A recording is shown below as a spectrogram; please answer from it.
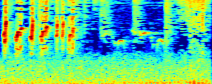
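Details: Canary song opening with a quick run of sharp chirps about a second long, then fainter slurred whistles over low background rumble.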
